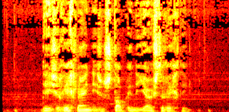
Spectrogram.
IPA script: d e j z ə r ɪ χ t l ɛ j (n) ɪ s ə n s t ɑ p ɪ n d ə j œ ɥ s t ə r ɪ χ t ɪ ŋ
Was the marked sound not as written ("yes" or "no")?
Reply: no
